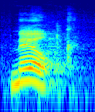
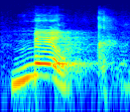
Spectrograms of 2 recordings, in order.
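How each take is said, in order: First: The word is said quietly. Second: The word is said loudly.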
